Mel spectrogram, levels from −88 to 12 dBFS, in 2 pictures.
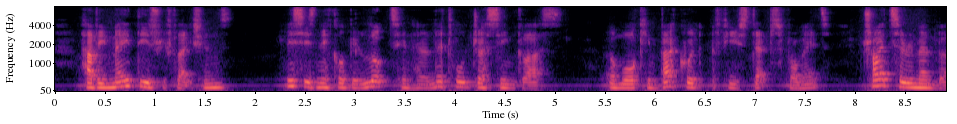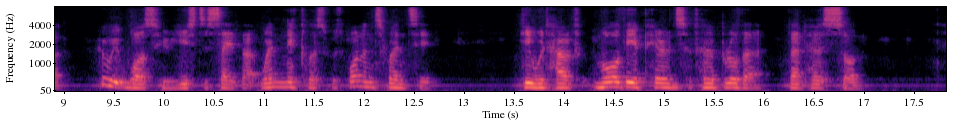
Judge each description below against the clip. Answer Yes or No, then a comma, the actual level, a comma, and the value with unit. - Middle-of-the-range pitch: Yes, medium, 145 Hz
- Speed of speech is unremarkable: Yes, average, 165 wpm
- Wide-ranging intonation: No, average, 4.1 semitones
